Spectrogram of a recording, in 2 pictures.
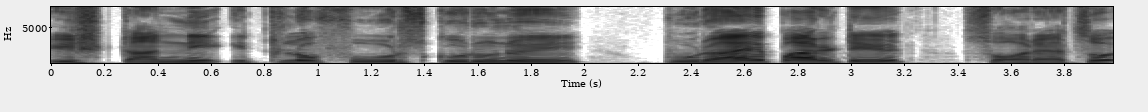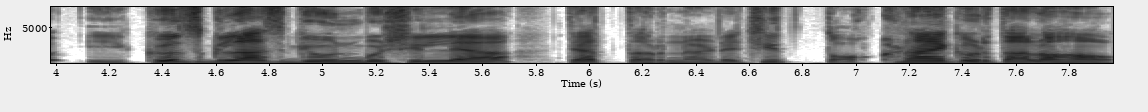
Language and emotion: Goan Konkani, happy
